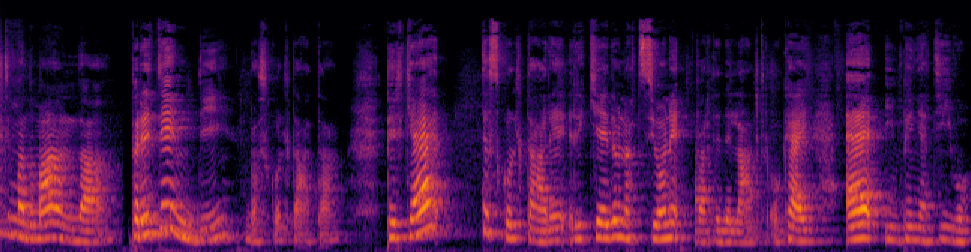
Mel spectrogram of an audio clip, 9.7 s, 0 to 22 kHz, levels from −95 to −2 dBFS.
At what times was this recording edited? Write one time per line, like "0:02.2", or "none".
0:01.2
0:02.5
0:04.8
0:06.9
